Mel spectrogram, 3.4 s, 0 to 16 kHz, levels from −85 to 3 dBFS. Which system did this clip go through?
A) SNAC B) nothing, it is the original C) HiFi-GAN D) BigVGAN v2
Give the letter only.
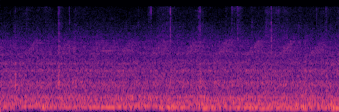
B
